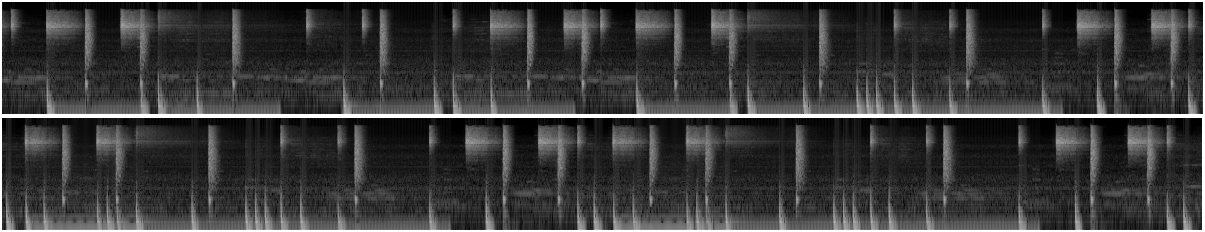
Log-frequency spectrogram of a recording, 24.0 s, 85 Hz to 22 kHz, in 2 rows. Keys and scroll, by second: 2.8 ctrl+i, 22.1 ctrl+i.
